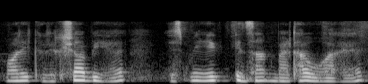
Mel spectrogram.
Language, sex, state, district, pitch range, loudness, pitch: Hindi, male, Meghalaya, West Garo Hills, 155-180 Hz, -18 LUFS, 175 Hz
